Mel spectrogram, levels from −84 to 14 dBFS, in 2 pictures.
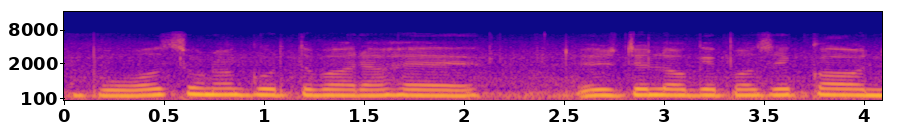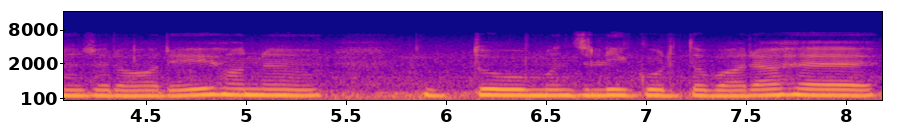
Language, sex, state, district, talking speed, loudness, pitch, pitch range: Punjabi, female, Punjab, Kapurthala, 115 wpm, -12 LUFS, 200 Hz, 195-210 Hz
